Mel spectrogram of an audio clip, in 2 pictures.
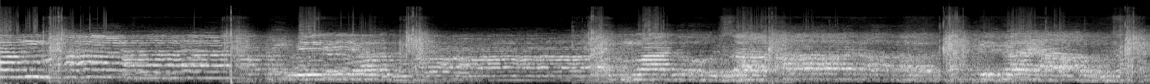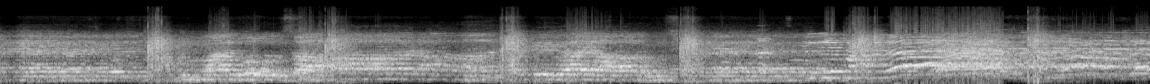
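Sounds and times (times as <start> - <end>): men chanting in unison: 2.3 - 23.0.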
